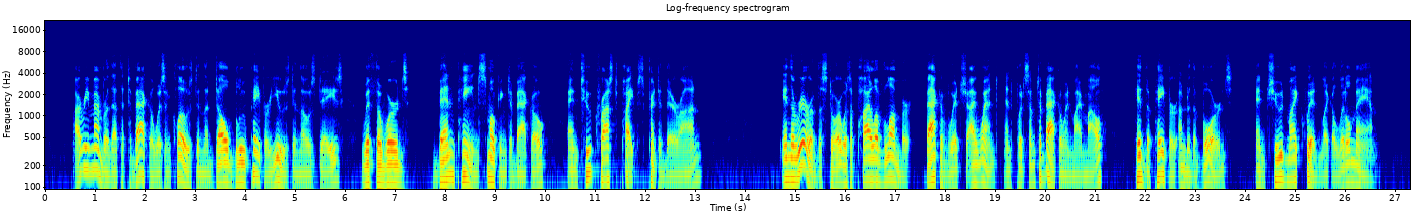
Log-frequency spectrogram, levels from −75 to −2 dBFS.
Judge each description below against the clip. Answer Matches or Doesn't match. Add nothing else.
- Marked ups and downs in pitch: Matches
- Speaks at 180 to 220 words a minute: Doesn't match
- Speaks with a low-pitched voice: Matches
